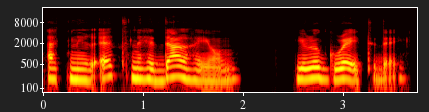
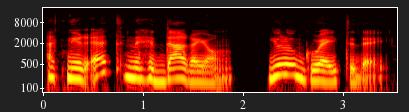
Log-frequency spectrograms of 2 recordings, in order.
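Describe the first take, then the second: No difference in how they are said.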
